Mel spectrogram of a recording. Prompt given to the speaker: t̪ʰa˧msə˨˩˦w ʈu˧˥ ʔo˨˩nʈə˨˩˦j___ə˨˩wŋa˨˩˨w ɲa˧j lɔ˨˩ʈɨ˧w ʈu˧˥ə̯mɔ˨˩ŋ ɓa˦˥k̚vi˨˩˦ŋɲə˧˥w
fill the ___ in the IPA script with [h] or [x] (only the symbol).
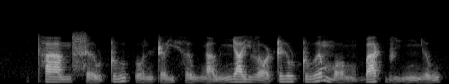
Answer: h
